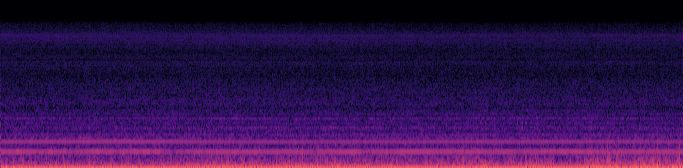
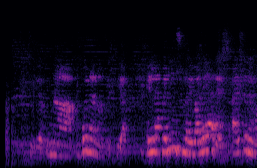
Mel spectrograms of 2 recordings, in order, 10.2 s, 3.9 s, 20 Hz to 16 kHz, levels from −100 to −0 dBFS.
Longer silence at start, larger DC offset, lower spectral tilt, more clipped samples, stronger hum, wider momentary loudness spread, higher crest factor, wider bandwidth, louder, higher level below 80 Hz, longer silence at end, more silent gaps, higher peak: about the same, 0 s vs 0.1 s; first, 1% vs under 0.1%; first, -6.5 dB/octave vs -4.5 dB/octave; neither; neither; second, 5 LU vs 14 LU; about the same, 16 dB vs 16 dB; first, 10.5 kHz vs 9 kHz; second, -51 LUFS vs -48 LUFS; first, -44 dBFS vs under -90 dBFS; about the same, 0 s vs 0 s; neither; first, -28 dBFS vs -32 dBFS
